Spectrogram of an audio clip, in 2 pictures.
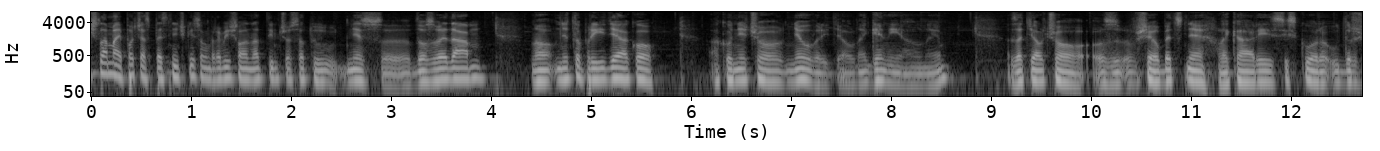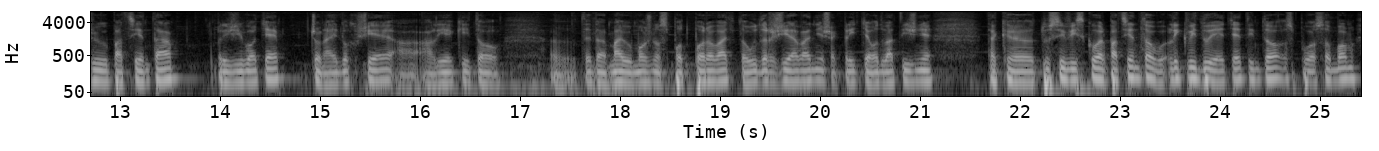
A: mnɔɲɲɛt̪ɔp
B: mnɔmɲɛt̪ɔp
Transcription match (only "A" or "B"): B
